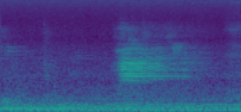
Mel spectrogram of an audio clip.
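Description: Faint room tone with a steady low hum, and a brief faint higher-pitched sound about a second in.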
